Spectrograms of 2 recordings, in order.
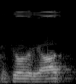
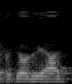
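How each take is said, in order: First: The word ends on a bare, unreleased final consonant. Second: The word ends with an added vowel after the consonant. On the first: The speaker calls it right. "the correct pronunciation" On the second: The speaker calls it wrong. "teachers approximate it"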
